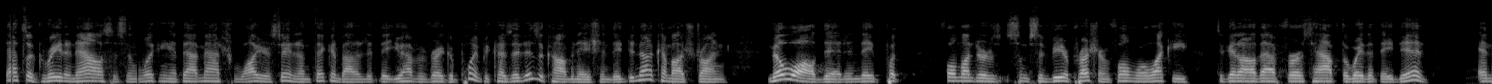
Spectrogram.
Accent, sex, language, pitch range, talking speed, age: American, male, English, 135-160 Hz, 250 wpm, 50-69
